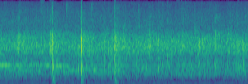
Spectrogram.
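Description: An audience claps in a steady, hissing wash of applause, with a few sharper individual claps standing out early on before the clapping continues evenly at a moderate level.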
